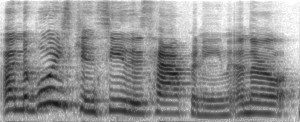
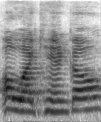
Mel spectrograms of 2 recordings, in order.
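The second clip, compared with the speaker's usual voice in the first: put-on sassy voice; 3 semitones higher than usual. Imitating a friend's dad on his ski boat: imitating Steve with attitude. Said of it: "With his little attitude".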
